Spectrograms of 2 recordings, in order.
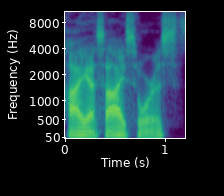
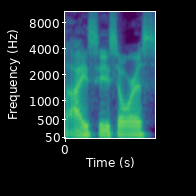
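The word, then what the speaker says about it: Isisaurus: Planet they go with icesaurus so that's what we're doing yep I kind of like that they say I at the beginning of it since it's isi yes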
